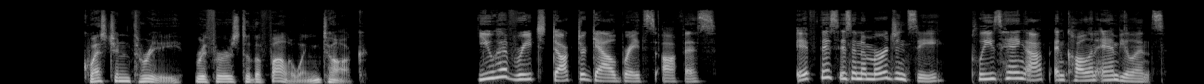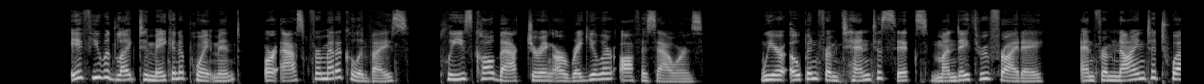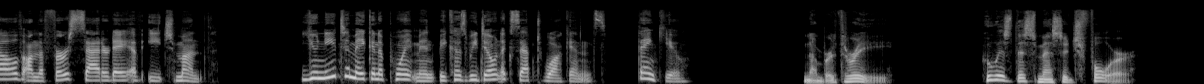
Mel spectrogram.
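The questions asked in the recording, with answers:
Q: Who is this message for?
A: Patients calling the doctor's office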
